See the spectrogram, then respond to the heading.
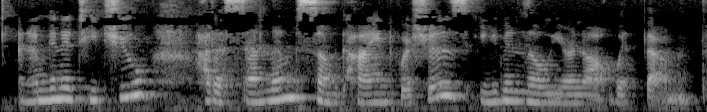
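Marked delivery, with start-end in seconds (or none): none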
